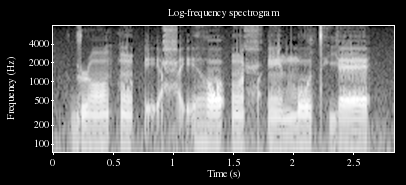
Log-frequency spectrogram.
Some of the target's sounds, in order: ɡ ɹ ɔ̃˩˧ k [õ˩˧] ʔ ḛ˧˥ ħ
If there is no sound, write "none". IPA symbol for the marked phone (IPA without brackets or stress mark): õ˩˧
